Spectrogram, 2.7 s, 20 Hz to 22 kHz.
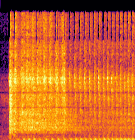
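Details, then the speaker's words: Flood-damaged 2001 Polaris Sportsman 500 HO, low hours, starting after bleed procedure: fires straight up into a quick even single-cylinder thump, loudish exhaust, smooth healthy idle. "But there we go. Muffler's a little loud on this thing."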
